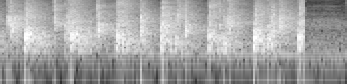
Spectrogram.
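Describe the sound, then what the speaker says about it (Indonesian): A small group claps hands in a few brisk bursts at a talk-show style gathering, close and punchy, stopping abruptly. "Eki, boleh tepuk tangan yang ikhlas di sini?"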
